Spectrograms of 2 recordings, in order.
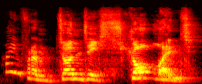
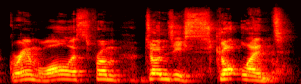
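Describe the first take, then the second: First: Put-on reading a viewer's line in a Scottish accent, a touch louder. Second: Said in the usual way. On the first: Streamer voicing a Scottish viewer's greeting in a Scottish accent. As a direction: put on a Scottish burr for Dundee. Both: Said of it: "Your accents are on point".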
